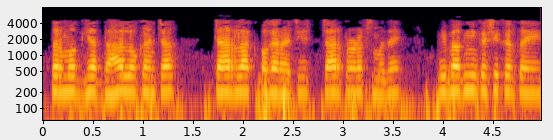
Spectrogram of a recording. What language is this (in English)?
Marathi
